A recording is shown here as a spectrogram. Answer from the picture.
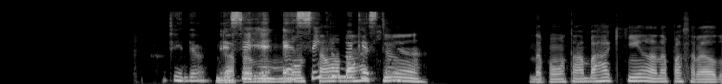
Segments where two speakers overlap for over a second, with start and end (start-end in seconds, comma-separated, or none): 2.2-4.1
